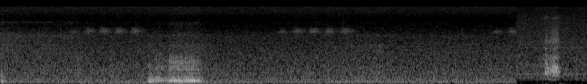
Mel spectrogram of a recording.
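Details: ['A snoring dog, said to snore louder than a human, lets out a short, deep, grating breath in its sleep, followed by quiet room tone, soft repeated high beeps and a brief click near the end.']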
